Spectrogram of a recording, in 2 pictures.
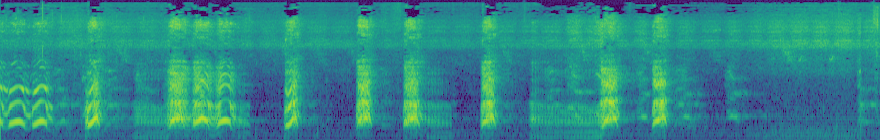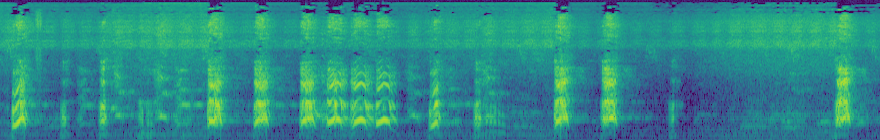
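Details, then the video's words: Akita, seven months old, barking at a horse; rapid series of loud barks, some doubled or wavering into yelps, in bursts with short pauses and steady high hiss behind. "Akita bark to an horse"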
